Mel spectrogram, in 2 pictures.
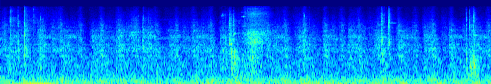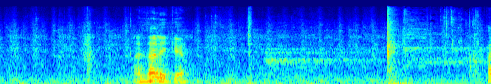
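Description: A machine rattles and clanks as it is worked on.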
